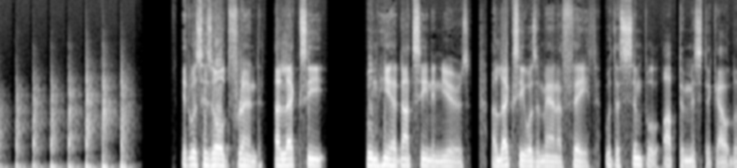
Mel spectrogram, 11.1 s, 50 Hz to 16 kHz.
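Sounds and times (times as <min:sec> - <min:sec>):
firm knocks on a wooden door: 0:00.0 - 0:02.1
speech: 0:02.7 - 0:04.9, 0:05.5 - 0:11.0.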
